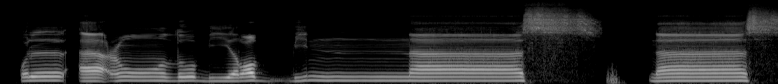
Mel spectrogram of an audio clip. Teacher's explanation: Kemudian sin memiliki sifat rokhwah. Artinya biarkan sinnya mengalir dulu meskipun sudah disukun.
